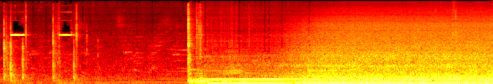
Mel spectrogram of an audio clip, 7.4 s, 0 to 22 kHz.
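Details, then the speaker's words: GE window air conditioner, model AEL14AVL2, switched to cool mode after the fan stops: a few sharp relay clicks, then a steady low hum and rumble as the compressor starts normally and pumps cool air. "If you hear that noise of the click, that means the compressor is going on."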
